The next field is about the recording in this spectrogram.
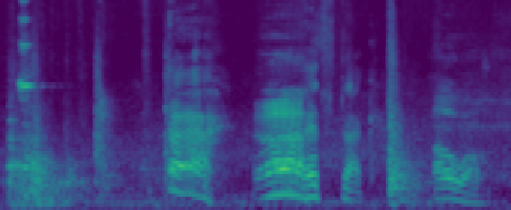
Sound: metal screeching

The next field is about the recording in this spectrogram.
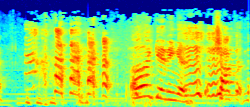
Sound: laughing

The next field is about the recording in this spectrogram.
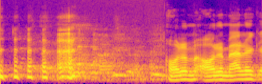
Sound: laughing

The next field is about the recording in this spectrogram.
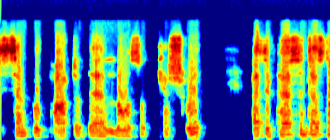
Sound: speaking in foreign language

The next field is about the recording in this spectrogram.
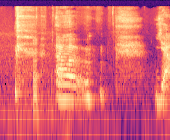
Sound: both laugh

